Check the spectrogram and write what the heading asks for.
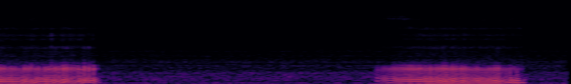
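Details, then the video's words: Boston Terrier puppy Maru asleep and snoring very loudly indoors: a long raspy snore, a pause of nearly three seconds, then another strong rattling snore of about one and a half seconds. "爆音!? ボストンテリア 子犬まるのいびき!!"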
